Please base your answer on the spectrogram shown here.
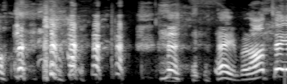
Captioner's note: laughter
